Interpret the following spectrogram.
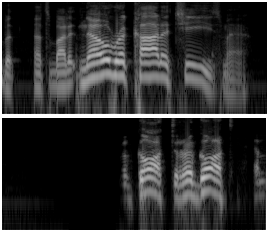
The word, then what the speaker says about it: ricotta: hate it i just hate the way you say it it's regard it's ricotta cheese it's r i c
